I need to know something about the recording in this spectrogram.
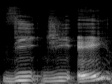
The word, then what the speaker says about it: Vigier: So my name is Vigier. I'm French. So the closest way to pronounce my name would be to say VGA, like those blue VGA cables you put into your computer when you want to project onto another screen, for instance.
